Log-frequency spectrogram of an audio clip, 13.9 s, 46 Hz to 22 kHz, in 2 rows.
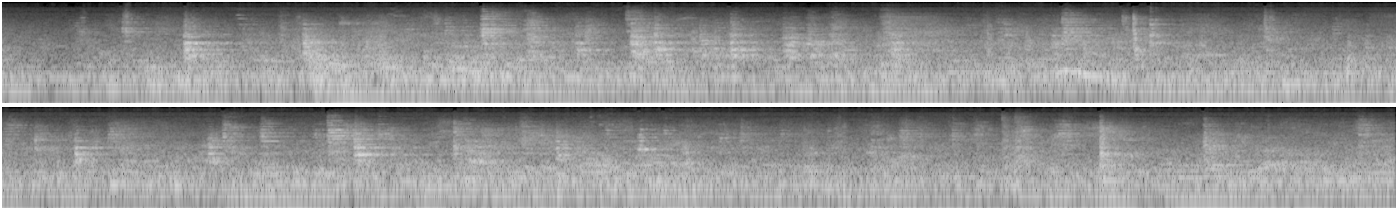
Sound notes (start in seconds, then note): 6.2 audience talking; 6.2 dishes clanging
